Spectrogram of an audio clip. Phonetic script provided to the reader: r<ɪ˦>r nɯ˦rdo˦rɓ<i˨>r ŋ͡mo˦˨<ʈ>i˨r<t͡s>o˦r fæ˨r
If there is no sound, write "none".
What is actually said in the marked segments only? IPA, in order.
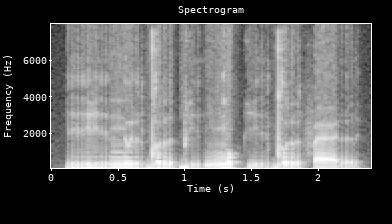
i˦, i˨, k, d

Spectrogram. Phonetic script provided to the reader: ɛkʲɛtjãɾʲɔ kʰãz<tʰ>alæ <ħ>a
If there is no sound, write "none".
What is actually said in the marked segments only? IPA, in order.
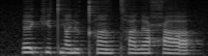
tʰ, ħ

